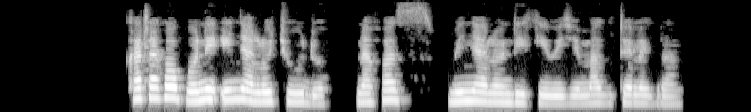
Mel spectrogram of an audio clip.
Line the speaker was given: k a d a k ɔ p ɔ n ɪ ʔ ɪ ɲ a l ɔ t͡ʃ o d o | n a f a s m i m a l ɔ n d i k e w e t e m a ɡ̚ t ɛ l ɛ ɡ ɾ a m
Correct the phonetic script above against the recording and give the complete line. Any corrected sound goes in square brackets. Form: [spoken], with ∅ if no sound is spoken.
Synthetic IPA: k a [t] a k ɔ p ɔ n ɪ ʔ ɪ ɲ a l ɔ t͡ʃ [u] d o | n a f a s m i [ɲ] a l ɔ n d i k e w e [t͡ʃ] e m a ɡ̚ t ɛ l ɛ ɡ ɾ a m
